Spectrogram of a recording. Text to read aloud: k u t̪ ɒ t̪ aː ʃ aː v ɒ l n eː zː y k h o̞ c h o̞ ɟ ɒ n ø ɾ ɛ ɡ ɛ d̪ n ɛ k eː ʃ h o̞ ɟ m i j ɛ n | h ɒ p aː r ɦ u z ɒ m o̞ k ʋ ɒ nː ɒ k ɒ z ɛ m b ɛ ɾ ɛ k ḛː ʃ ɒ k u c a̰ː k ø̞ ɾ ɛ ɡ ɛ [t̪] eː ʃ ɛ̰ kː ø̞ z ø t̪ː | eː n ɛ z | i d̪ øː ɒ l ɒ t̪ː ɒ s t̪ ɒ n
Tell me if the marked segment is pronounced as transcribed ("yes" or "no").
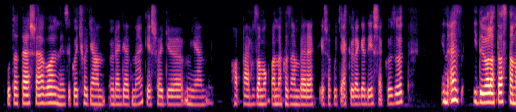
no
